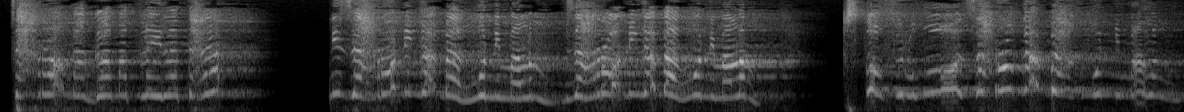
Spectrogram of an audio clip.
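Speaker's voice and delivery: retelling his anguish with half-laughing fondness; retold lament. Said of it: "Beliau nangis terisak-isak".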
